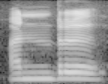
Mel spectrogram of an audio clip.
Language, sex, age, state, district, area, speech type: Tamil, female, 30-45, Tamil Nadu, Erode, rural, read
